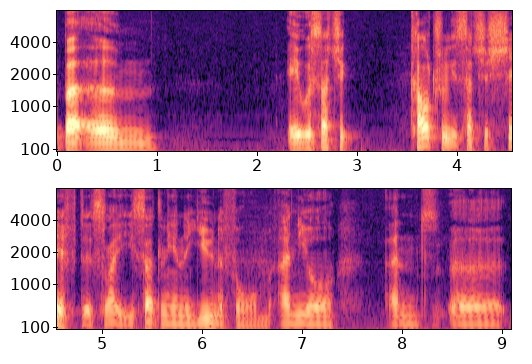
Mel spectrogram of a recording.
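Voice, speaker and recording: Low-voiced man, halting and rambling. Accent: English. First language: Persian. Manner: rambling, halting, many restarts. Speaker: podcast guest. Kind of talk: casual conversation.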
